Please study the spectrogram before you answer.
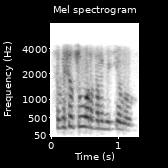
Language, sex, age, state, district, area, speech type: Kashmiri, male, 30-45, Jammu and Kashmir, Ganderbal, rural, conversation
